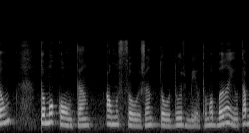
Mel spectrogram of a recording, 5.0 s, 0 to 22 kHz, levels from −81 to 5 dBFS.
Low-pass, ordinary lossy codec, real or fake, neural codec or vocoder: 7.2 kHz; MP3, 64 kbps; real; none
